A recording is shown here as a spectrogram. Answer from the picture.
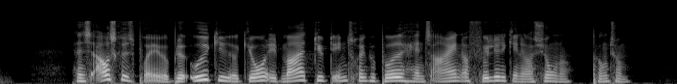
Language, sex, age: Danish, male, 35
